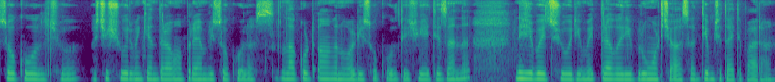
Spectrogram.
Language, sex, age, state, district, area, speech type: Kashmiri, female, 30-45, Jammu and Kashmir, Bandipora, rural, spontaneous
